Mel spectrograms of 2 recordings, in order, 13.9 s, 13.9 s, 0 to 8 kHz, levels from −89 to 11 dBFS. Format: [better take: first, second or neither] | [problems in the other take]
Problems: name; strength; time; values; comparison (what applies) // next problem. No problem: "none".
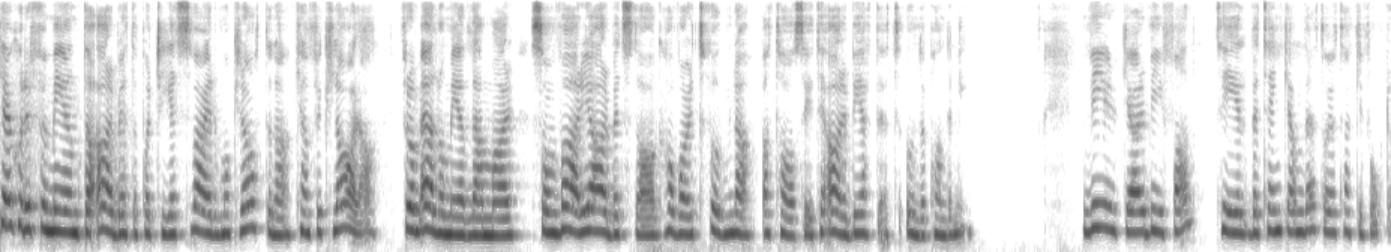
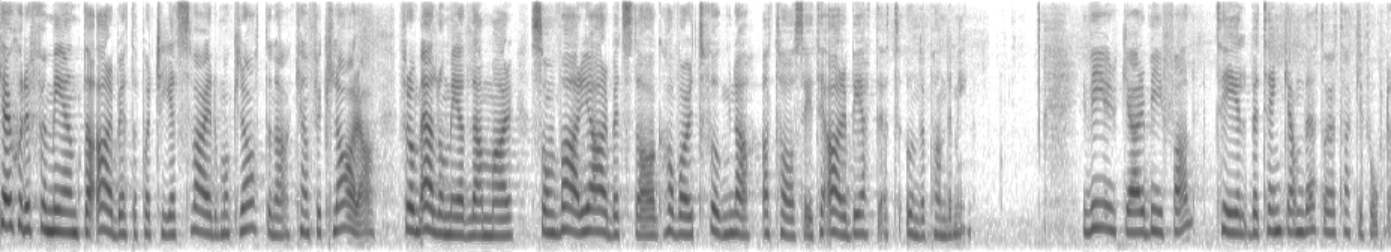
second | noise reduction (neural mask model DeepFilterNet 3)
